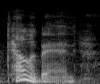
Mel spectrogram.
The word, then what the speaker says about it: Taliban: america these students or taliban as it's pronounced in the pashtu language became prominent in the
